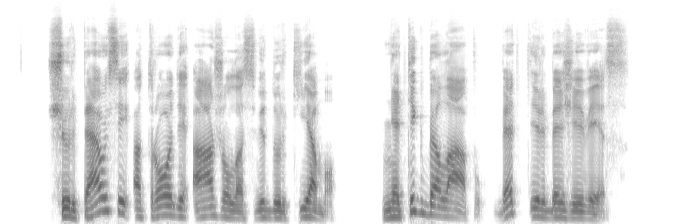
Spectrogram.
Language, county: Lithuanian, Kaunas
